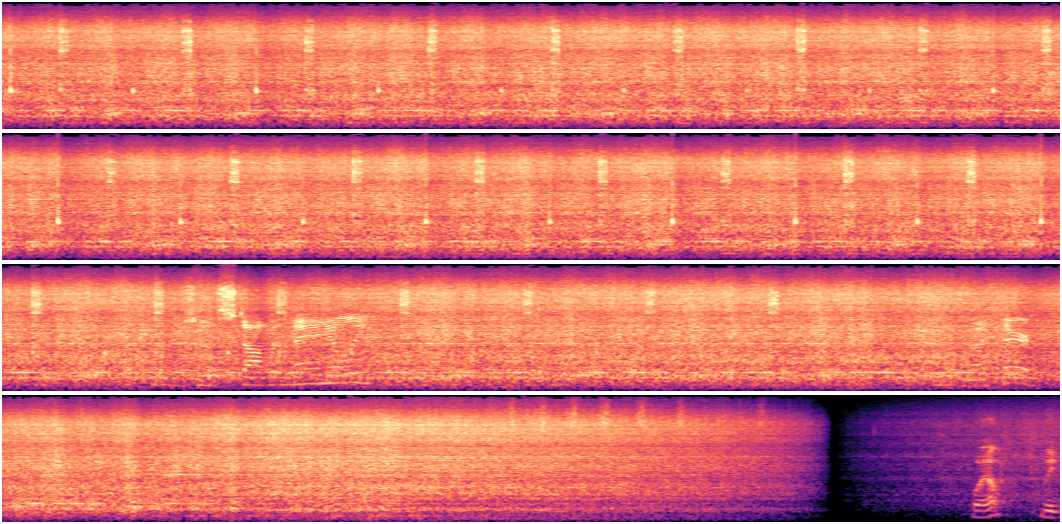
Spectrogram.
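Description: Metal shaper running, its ram stroking back and forth as the tool bit cuts the seat on a cast-iron indexing angle plate: a steady mechanical clatter with a regular beat, fading out near the end.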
